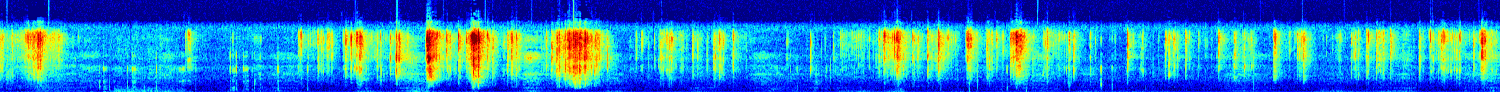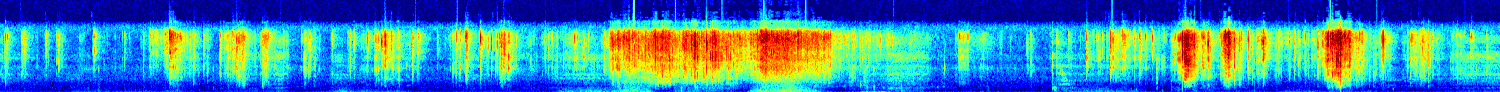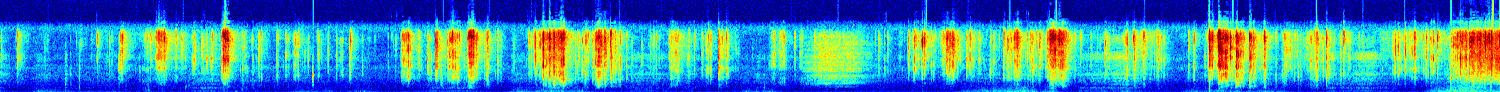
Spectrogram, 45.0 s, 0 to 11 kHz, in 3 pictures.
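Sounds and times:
card wrappers tearing and crinkling: 16.6 - 24.9, 25.9 - 30.0, 31.1 - 38.4, 39.1 - 45.0.

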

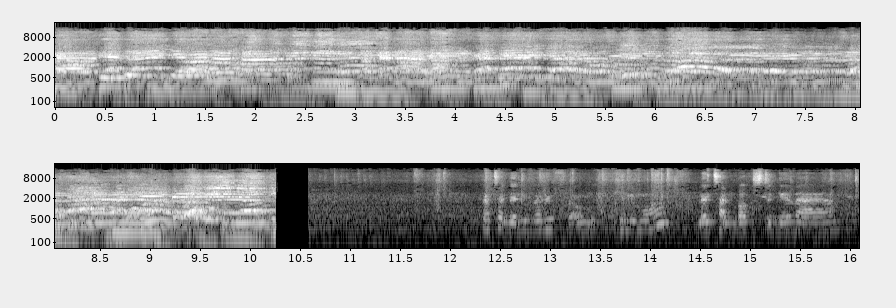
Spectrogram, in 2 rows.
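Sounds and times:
band accompaniment with bass: 0.0 - 10.3
women singing gospel: 0.0 - 10.3.

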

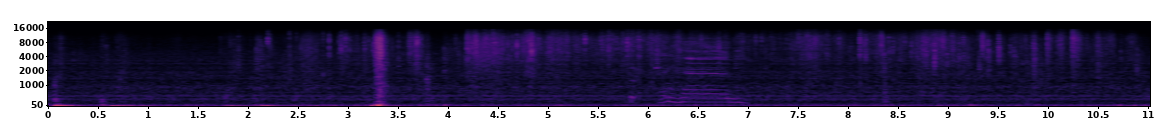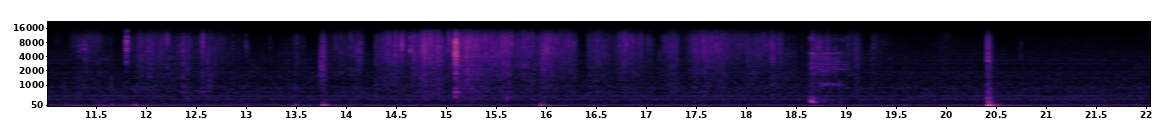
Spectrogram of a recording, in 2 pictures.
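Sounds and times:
plastic sleeve crinkling: 1.9 - 19.4.

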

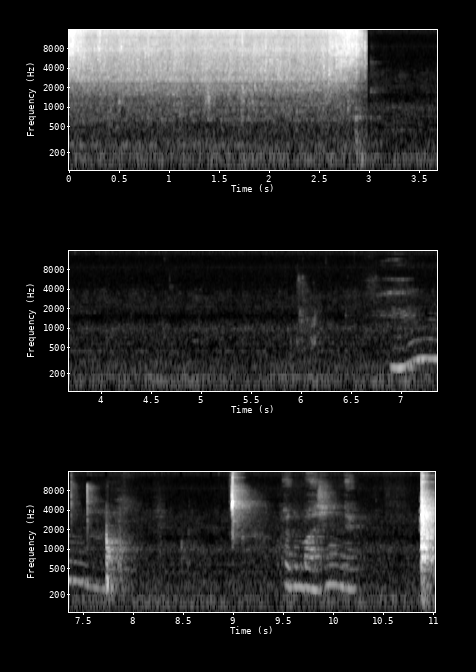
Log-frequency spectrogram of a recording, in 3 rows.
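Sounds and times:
tap running water: 0.0 - 3.0.

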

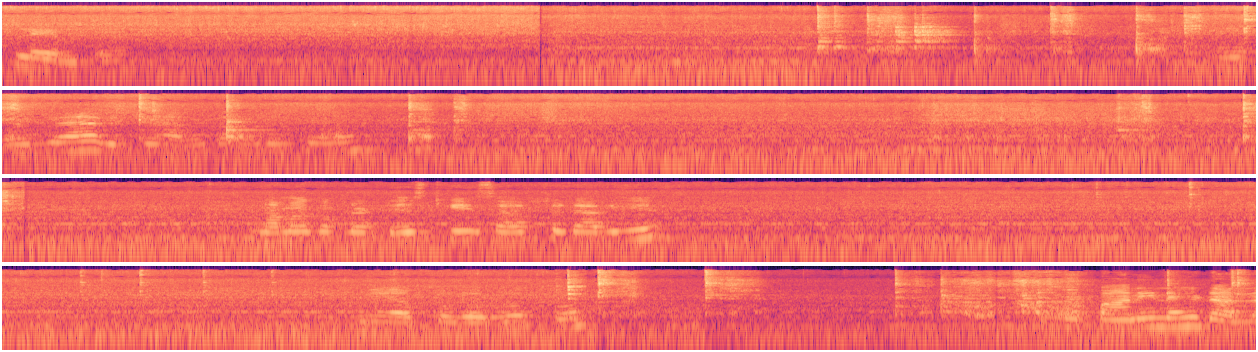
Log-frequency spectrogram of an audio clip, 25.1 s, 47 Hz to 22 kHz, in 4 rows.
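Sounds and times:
vegetables sizzling in oil: 0.0 - 25.0
metal spatula scraping pan: 21.6 - 22.7, 23.3 - 25.0.

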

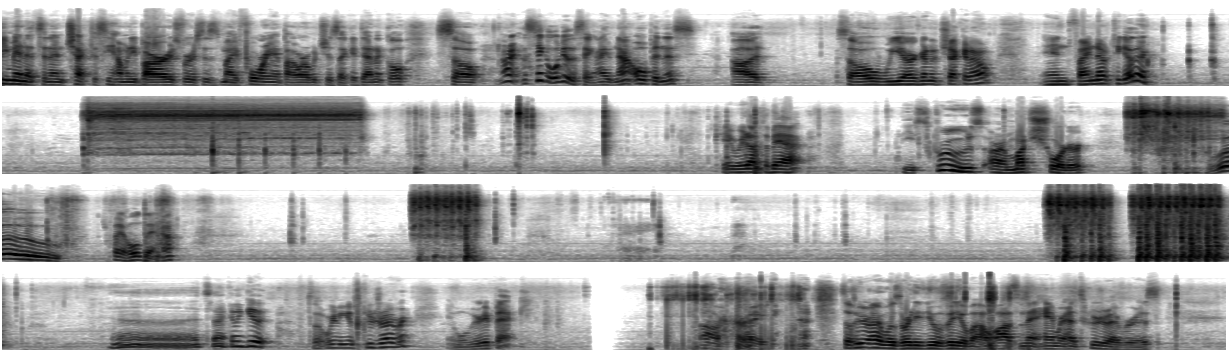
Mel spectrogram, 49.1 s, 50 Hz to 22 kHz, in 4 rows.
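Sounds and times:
cordless screwdriver motor: 13.1 - 16.0, 23.5 - 24.5, 28.6 - 29.5, 35.0 - 36.6
screwdriver chattering clatter: 28.6 - 29.5.

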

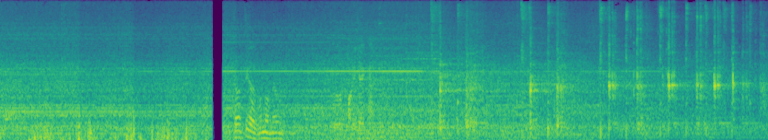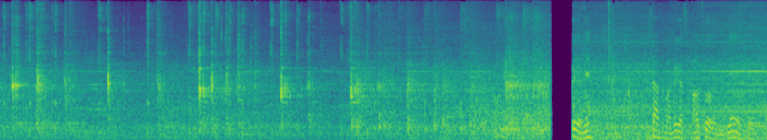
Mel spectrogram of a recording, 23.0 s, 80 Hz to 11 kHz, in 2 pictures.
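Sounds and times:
steady machine hum: 0.0 - 23.0
sorting gates clacking: 7.8 - 19.8.

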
